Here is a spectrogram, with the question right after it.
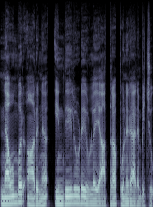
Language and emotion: Malayalam, neutral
